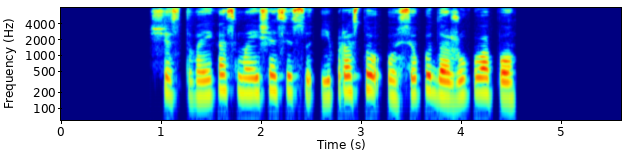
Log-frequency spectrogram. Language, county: Lithuanian, Klaipėda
